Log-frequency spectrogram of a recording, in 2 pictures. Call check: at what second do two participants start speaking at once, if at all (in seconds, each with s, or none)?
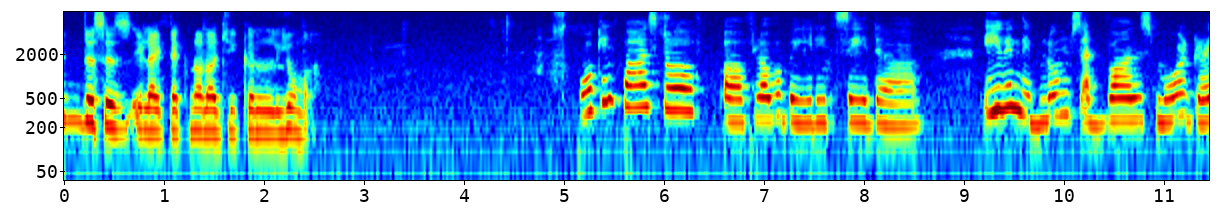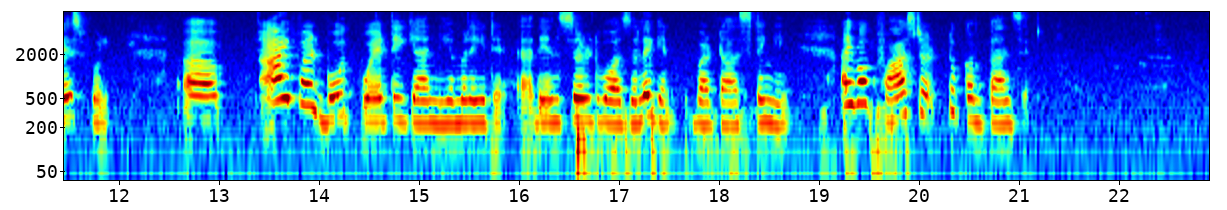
none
